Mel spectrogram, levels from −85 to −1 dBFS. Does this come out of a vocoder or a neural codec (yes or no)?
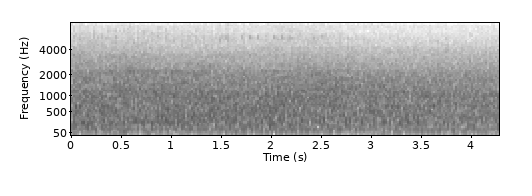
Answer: no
